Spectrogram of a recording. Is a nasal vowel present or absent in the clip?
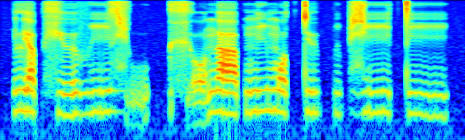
absent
